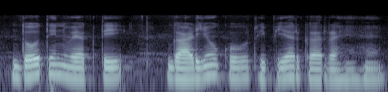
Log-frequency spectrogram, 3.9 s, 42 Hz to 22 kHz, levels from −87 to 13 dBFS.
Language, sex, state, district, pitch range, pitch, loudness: Hindi, male, Jharkhand, Ranchi, 105-125 Hz, 115 Hz, -20 LUFS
